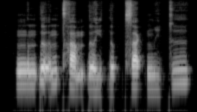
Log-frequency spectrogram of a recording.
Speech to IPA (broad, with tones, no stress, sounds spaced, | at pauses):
ŋ ə˨˦ n ɗ ə̰ː˧˥ n t̪ʰ a̰˧˨ m ɗ ə˨˩ j ɗ ə˨˩ p̚ s a˨˩ k̚ m i˧˩ k ɨ˧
